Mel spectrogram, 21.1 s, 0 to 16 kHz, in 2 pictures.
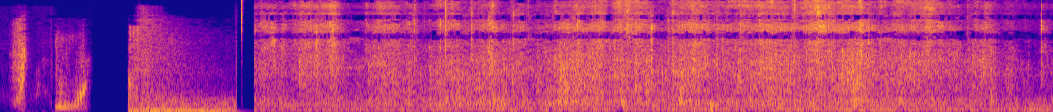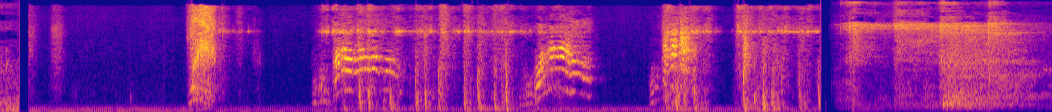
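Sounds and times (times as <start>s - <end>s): cat yowling: 13.6s - 14.6s, 15.7s - 17.4s.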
